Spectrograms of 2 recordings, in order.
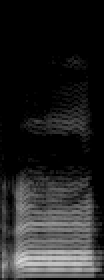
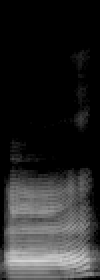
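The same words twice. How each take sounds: First: The pitch stays high and level. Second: The pitch rises from middle to high. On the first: "five, five" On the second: "three, five"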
